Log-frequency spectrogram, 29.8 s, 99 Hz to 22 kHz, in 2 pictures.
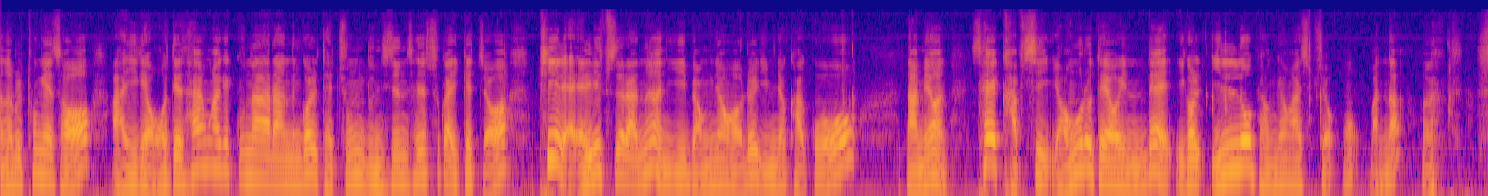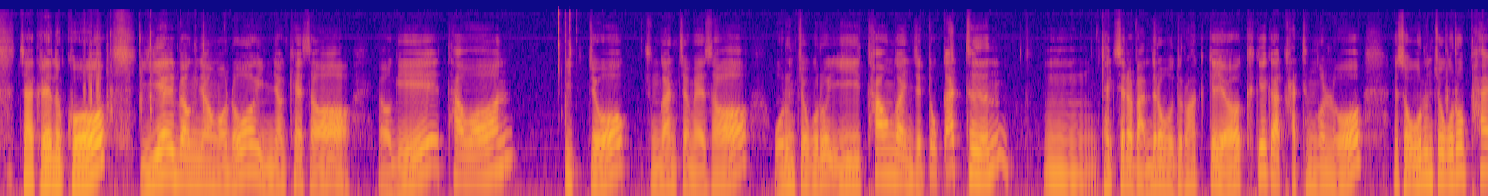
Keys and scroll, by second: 8.4 Return, 12.1 1, 13.1 Return, 15.9 e, 16.3 l, 16.8 Return, 29.1-29.7 typing.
